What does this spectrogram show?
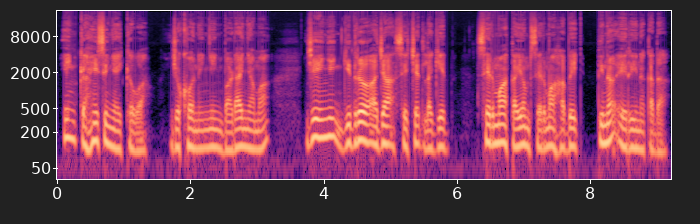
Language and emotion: Santali, sad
